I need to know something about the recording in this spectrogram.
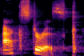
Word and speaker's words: asterisk: Similarly, I hear this with the word asterisk as well. The little star that's on like the number 8 on your keyboard or whatever, this looking thing, it's not an asterisk or what, I don't even know, it's asterisk.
